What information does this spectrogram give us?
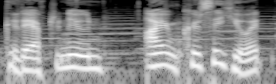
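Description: A woman hosting a public radio arts program from the studio, speaking in a measured, articulate way as she introduces and interviews a guest. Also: fairly low pitch, soft background music. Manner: measured, articulate, spells things out. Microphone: studio microphone.

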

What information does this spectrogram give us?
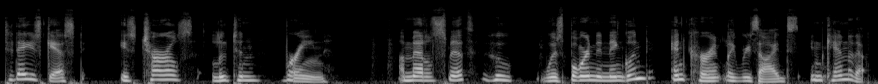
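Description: A woman hosting a public radio arts program from the studio, speaking in a measured, articulate way as she introduces and interviews a guest. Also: on the low side, expressive, dark tone, no room sound. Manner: measured, articulate, spells things out. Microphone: studio microphone.

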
